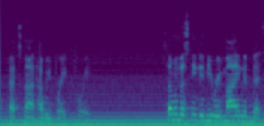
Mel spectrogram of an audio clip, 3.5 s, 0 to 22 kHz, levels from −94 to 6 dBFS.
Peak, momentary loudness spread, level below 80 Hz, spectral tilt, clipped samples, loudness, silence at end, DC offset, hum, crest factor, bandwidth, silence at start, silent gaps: -22 dBFS; 7 LU; -38 dBFS; -8.5 dB/octave; under 0.1%; -38 LUFS; 0 s; under 0.1%; none; 14 dB; 10.5 kHz; 0 s; none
